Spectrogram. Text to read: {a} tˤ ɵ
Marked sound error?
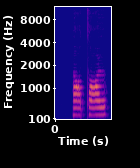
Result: no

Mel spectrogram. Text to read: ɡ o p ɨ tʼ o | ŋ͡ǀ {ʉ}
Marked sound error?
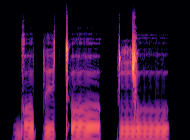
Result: yes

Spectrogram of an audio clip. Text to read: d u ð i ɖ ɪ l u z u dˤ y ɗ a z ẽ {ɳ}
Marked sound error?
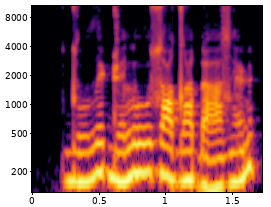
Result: no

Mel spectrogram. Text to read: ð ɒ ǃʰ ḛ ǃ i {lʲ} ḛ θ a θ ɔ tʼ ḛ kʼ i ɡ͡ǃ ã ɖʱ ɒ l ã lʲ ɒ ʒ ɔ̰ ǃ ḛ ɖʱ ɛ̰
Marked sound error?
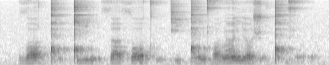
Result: yes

